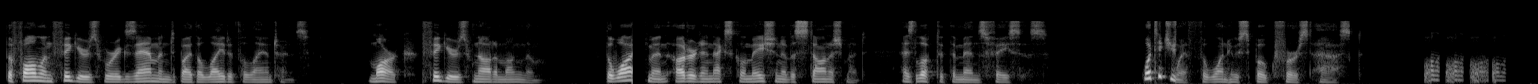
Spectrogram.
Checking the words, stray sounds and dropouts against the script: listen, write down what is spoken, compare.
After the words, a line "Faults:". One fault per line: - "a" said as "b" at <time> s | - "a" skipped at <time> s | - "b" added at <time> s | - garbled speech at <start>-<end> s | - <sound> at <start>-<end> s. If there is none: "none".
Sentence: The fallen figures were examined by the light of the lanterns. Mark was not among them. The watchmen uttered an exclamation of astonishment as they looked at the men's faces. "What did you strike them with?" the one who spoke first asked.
The fallen figures were examined by the light of the lanterns. Mark figures not among them. The watchmen uttered an exclamation of astonishment as looked at the men's faces. "What did you with?" the one who spoke first asked.
Faults:
- "was" said as "figures" at 4.2 s
- dropout at 6.3-6.5 s
- "they" skipped at 9.1 s
- "strike them" skipped at 11.8 s
- laugh at 14.2-15.1 s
